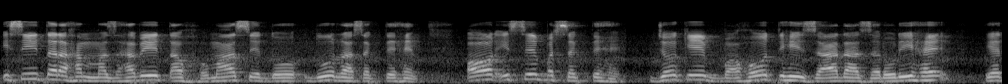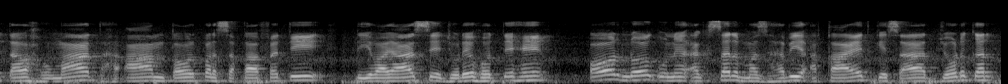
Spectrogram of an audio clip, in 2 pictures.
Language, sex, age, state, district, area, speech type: Urdu, male, 18-30, Bihar, Purnia, rural, spontaneous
